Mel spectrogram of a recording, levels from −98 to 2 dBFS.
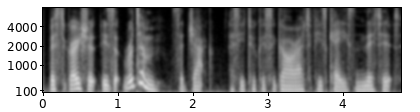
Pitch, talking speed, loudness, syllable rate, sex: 160 Hz, 240 wpm, -20 LUFS, 5.1 syllables/s, female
